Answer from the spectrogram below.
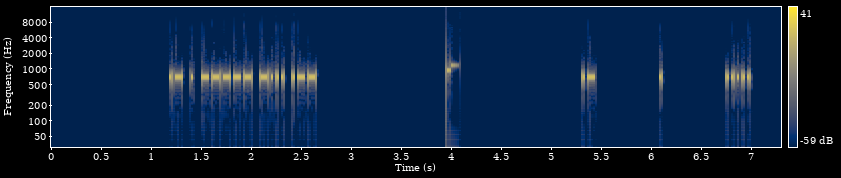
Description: Morse code, heard as a keyed tone, about 44 wpm, spaced as for 24 wpm, 700 Hz. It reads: AE0BW AE5
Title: USA Call Signs - 5 Characters - 8x Character Spacing - 45wpm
